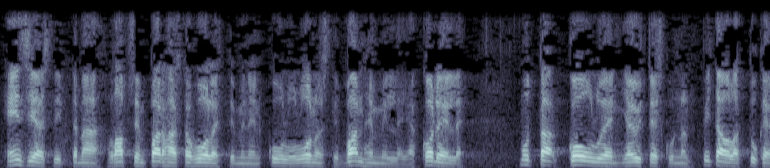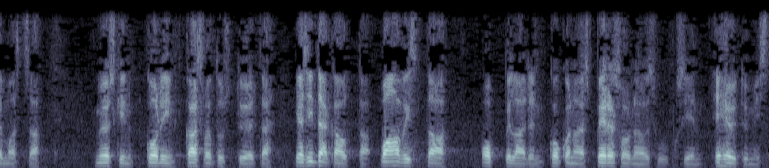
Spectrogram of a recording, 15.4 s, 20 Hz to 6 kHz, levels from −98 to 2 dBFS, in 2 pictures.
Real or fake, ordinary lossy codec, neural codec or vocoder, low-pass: real; none; none; 5.4 kHz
